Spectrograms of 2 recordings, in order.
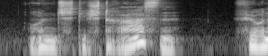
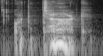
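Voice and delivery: whispered greeting from hiding; fox whispering; 5 semitones higher than usual. Acted. Hidden fox greets the prince, whispered. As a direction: breathe it from the shadows. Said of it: "sagte der Fuchs".

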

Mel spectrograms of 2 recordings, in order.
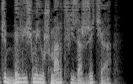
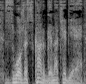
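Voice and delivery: plain reading voice

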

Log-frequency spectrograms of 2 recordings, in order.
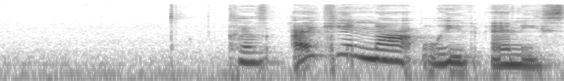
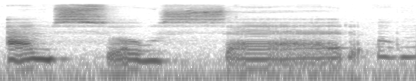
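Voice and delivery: slow, soft, teary voice; about to cry; 3 semitones higher, 5 dB quieter, slower than usual. Real, not acted. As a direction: sad she has to scroll back, near tears. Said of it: "I'm literally about to cry".

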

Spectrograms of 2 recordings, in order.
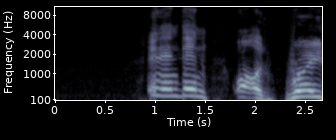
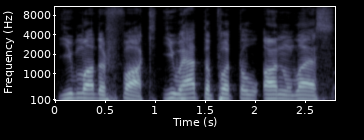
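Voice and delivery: ordinary talk

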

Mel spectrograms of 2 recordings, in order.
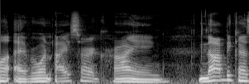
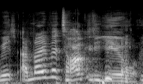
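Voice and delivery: higher, snippy comeback; sassy retort; 7 semitones higher than usual. Retold or imitated. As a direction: fire it back with attitude. Retold retort to annoying coworker.

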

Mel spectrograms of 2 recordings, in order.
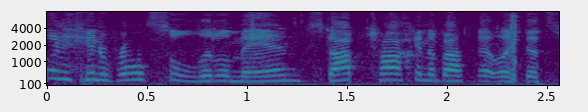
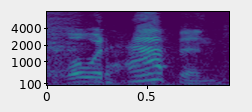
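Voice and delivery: usual speaking voice

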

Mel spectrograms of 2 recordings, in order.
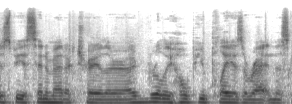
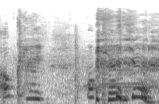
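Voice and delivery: high-pitched mock crowd voice; 14 semitones higher than usual. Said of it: "I heard someone in the crowd like".

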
